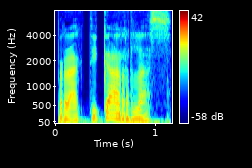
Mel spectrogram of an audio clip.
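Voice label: to Practice It feminine plural, Spanish, male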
